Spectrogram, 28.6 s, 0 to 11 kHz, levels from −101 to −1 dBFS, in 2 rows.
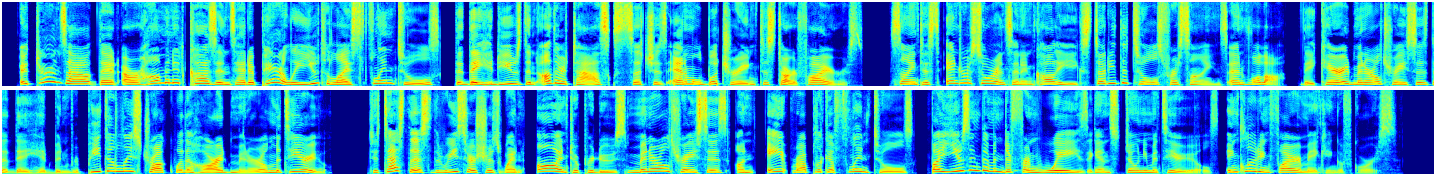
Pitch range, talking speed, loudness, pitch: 215-305 Hz, 175 wpm, -21 LUFS, 250 Hz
